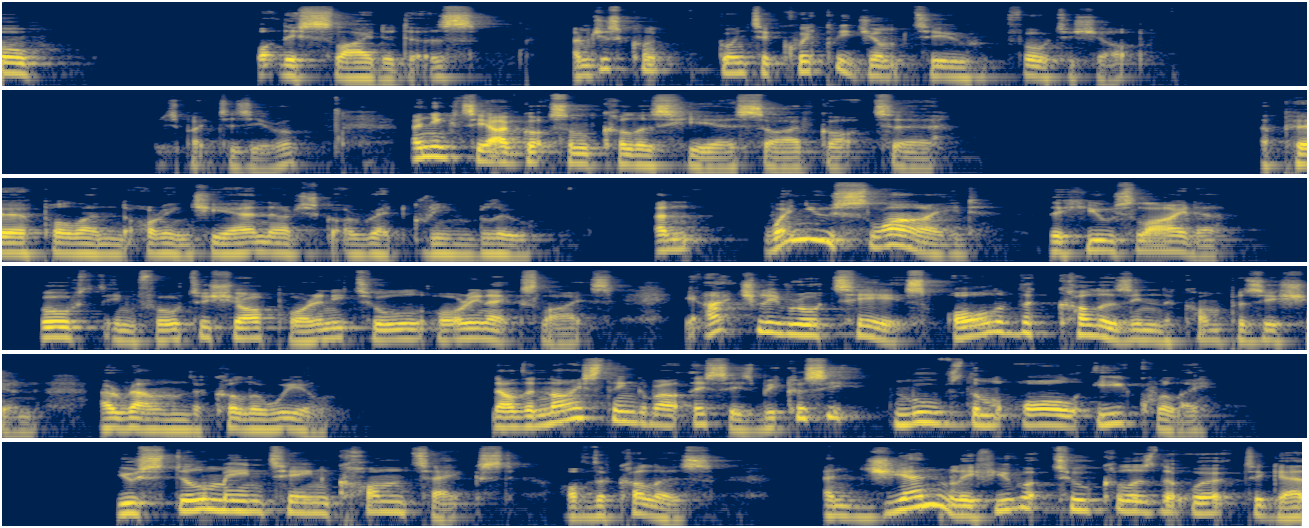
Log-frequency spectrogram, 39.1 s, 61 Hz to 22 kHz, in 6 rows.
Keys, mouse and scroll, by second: 3.4 click, 5.8 click.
